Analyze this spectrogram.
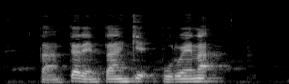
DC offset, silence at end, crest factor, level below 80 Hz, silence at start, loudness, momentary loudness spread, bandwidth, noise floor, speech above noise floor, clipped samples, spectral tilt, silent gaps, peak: under 0.1%; 0.65 s; 18 dB; -62 dBFS; 0.4 s; -23 LUFS; 10 LU; 11.5 kHz; -62 dBFS; 39 dB; under 0.1%; -6 dB/octave; none; -6 dBFS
